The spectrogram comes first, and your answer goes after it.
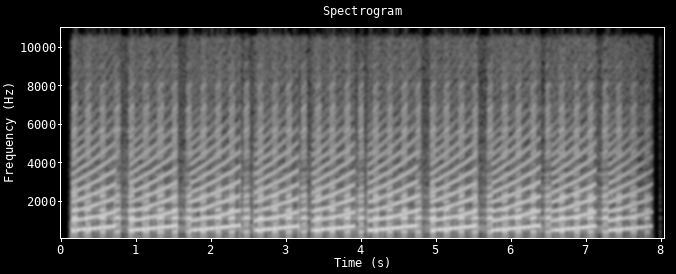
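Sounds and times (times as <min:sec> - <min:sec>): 
alarm: 0:00.2 - 0:08.0.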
